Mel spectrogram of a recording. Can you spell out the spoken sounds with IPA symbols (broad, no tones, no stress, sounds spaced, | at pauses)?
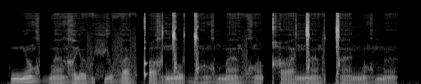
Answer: mʲ õ ʁ b ã ʁ j ə v fʲ o v a v qʼ ə ʁ ŋ͡ǀ o ɡ͡ǀ õ ʁ m ã v ʁ õ qʰ a ŋ͡ǀ ã v ǀ ã ŋ õ ʁ m ə̃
